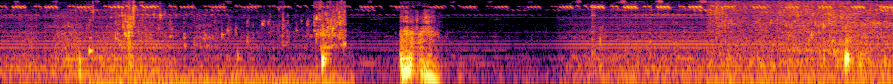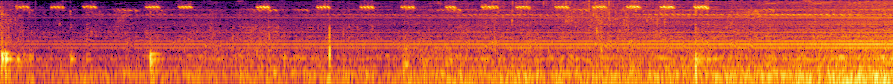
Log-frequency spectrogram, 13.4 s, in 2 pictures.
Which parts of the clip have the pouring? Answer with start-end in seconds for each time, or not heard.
0.7-2.6, 5.2-7.2, 9.7-11.7.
